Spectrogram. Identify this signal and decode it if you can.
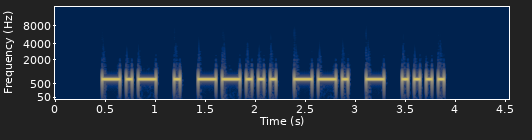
Morse code, heard as a keyed tone, about 20 wpm, 700 Hz. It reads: KE7GTH
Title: USA Call Signs - 8x Character Spacing - 20wpm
